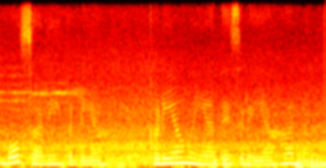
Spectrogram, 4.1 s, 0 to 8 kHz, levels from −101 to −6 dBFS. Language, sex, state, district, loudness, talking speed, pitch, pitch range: Punjabi, female, Punjab, Kapurthala, -15 LUFS, 115 wpm, 215 Hz, 200-240 Hz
